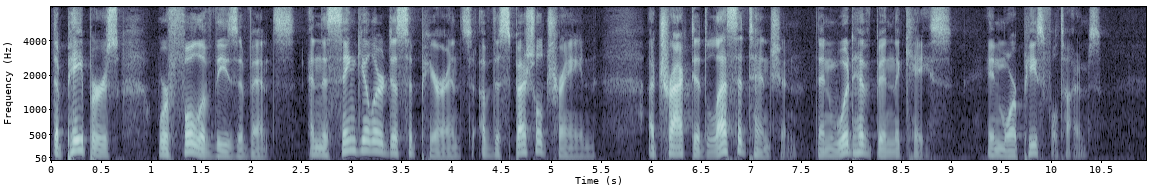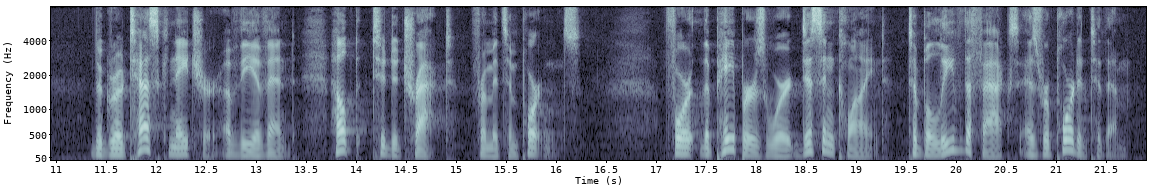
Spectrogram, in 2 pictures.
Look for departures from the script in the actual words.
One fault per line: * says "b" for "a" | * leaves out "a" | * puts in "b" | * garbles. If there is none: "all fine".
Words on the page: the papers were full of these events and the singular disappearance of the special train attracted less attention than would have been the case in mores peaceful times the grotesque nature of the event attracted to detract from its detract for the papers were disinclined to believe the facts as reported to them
* says "more" for "mores"
* says "helped" for "attracted"
* says "importance" for "detract"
